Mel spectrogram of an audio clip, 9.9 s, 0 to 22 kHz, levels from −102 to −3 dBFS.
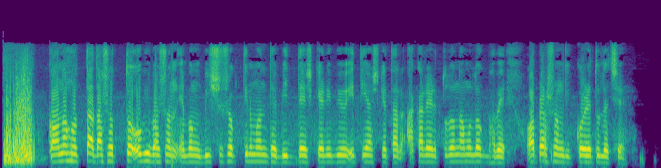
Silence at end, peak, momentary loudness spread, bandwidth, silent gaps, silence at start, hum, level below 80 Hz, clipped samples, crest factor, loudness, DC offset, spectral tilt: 0.55 s; 0 dBFS; 7 LU; 7.8 kHz; none; 0.05 s; none; -54 dBFS; under 0.1%; 14 dB; -15 LUFS; under 0.1%; -5 dB/octave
